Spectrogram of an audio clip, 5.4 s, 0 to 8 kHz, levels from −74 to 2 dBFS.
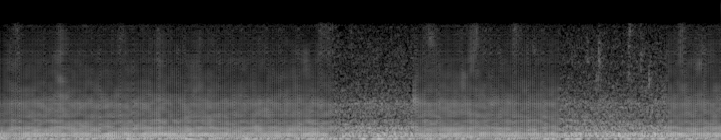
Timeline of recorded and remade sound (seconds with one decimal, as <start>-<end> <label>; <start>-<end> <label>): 0.0-2.5 remade; 2.5-3.1 recorded; 3.1-4.2 remade; 4.2-5.0 recorded; 5.0-5.4 remade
